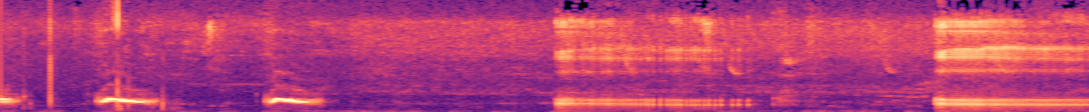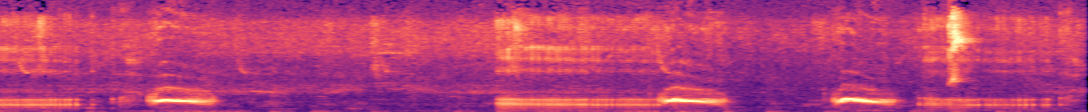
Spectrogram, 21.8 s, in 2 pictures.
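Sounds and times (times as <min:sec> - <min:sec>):
zebra dove purring trill and coos: 0:00.1 - 0:00.4, 0:01.0 - 0:01.9, 0:02.6 - 0:03.4, 0:05.6 - 0:08.3, 0:09.4 - 0:13.4, 0:15.8 - 0:18.3, 0:19.2 - 0:21.7.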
